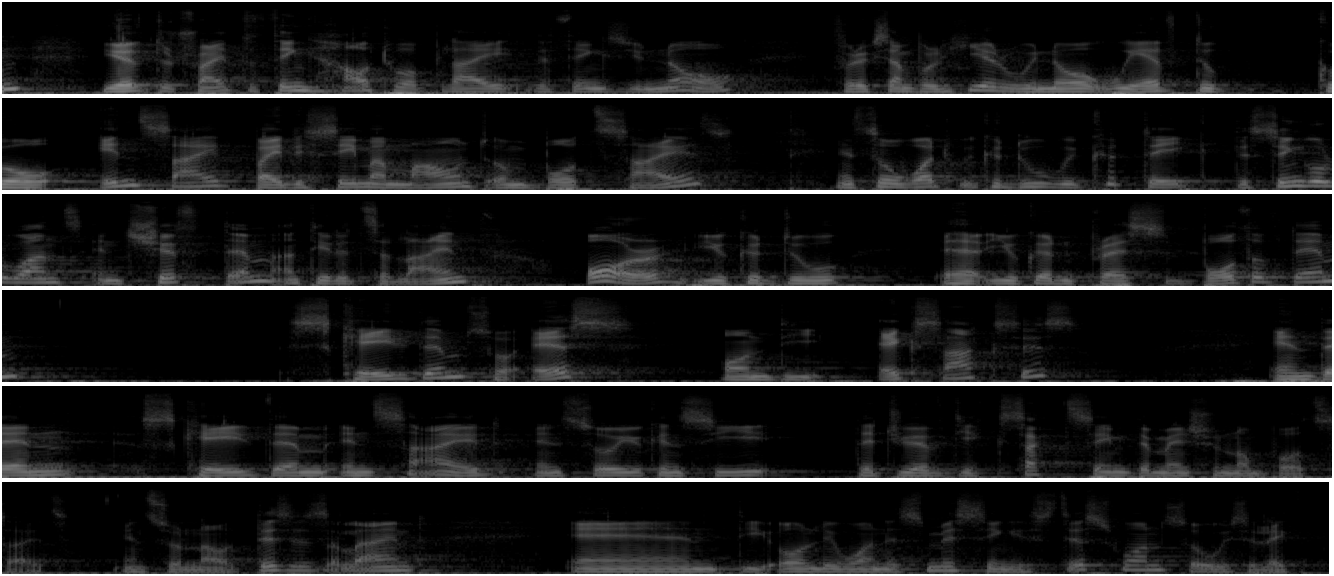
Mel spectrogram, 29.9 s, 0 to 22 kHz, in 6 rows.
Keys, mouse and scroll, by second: 0.2 shift+click, 3.5 shift+click, 16.1 s, 25.8 Tab, 26.1 scroll down 2.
